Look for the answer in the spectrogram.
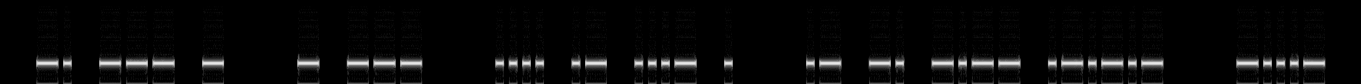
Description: Morse code, heard as a keyed tone, about 18 wpm, spaced as for 15 wpm, 1000 Hz. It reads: NOT TO HAVE ANY. <BT>
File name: 15wpm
